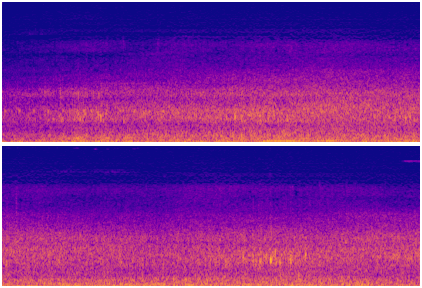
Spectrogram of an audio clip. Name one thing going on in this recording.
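Traffic rumbles steadily along a nearby city street.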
